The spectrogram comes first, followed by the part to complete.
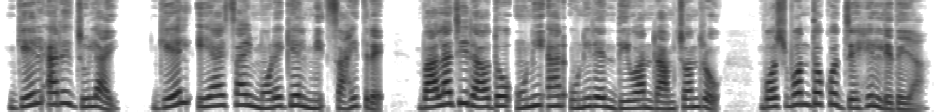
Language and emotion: Santali, neutral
